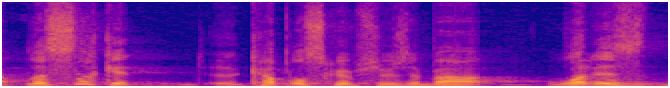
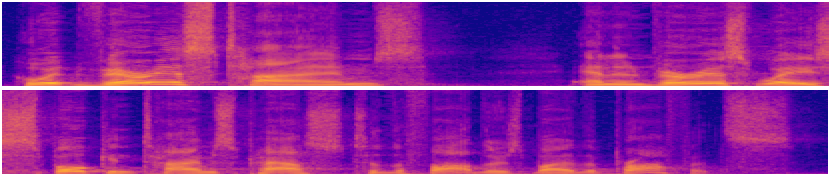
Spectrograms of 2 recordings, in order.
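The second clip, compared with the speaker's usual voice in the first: higher, louder, slow scripture reading; preaching at full force; 5 semitones higher, 7 dB louder than usual. Acted. A pastor preaching the proverb to his church, loud and slow. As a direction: proclaim the verse to the congregation.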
